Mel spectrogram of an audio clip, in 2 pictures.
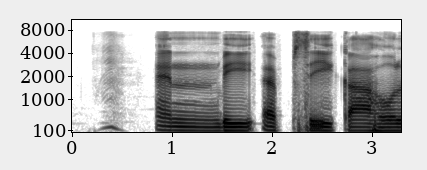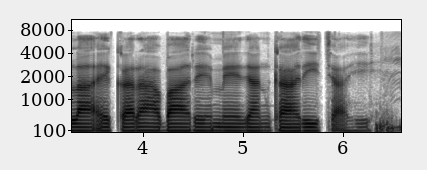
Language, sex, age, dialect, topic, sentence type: Bhojpuri, male, <18, Western, banking, question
